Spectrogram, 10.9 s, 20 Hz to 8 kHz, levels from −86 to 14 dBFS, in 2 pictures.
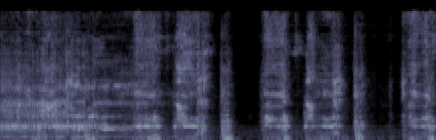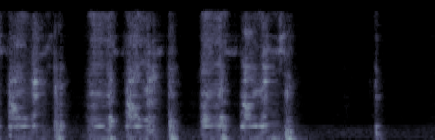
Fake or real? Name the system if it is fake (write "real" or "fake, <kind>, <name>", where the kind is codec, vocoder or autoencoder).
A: fake, vocoder, HiFi-GAN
